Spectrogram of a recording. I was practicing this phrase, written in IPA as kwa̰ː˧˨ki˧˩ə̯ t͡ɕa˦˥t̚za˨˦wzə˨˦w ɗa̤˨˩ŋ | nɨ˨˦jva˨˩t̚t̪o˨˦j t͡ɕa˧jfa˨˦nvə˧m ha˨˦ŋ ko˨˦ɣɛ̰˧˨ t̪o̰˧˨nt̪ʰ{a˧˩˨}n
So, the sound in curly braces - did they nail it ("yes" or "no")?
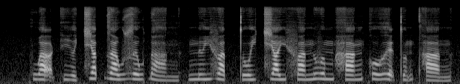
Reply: yes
